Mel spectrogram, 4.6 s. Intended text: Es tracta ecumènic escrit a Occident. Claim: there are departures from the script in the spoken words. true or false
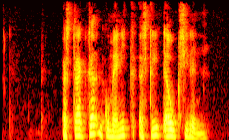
false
